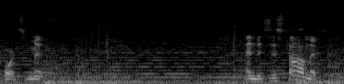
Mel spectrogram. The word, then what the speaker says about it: Portsmouth: not leester it's Lester this is Portsmith not Portsmouth but Portsmith and this is fouth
